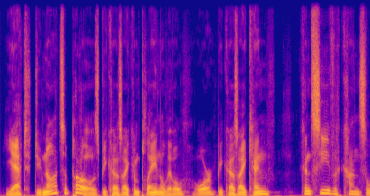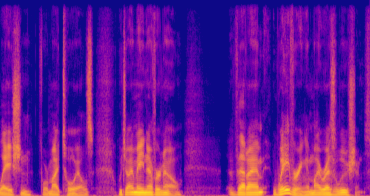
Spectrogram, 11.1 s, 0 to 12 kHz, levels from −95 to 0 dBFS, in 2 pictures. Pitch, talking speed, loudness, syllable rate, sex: 120 Hz, 170 wpm, -17 LUFS, 5.4 syllables/s, male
